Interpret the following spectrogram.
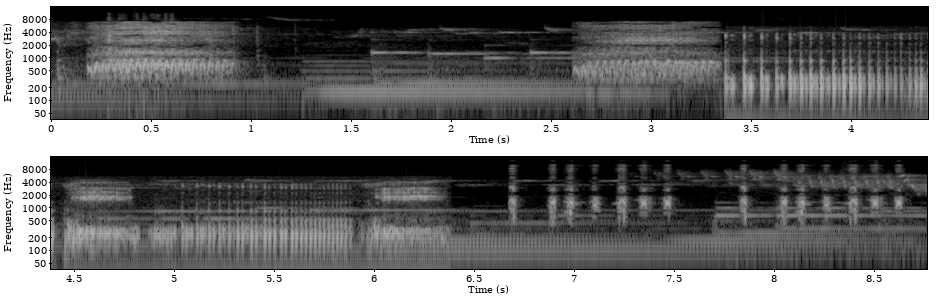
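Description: Recorded wild-animal calls over background music: two short loud calls at the start, a long low pulsing call through the middle, then rapid clicking chatter near the end.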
